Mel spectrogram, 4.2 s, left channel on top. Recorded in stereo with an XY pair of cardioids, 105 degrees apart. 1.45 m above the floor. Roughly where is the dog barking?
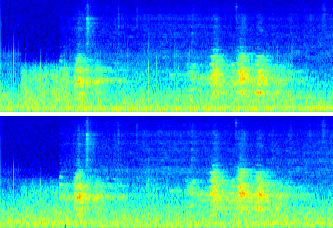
Ahead right.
